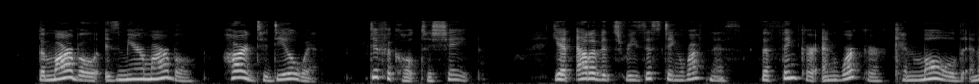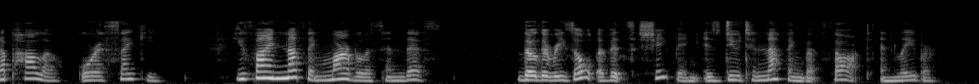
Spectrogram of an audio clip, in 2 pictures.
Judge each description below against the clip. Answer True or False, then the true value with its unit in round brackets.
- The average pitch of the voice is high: True (210 Hz)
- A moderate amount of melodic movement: False (6.1 semitones)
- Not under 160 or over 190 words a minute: False (150 wpm)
